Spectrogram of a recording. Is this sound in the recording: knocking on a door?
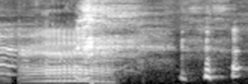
no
